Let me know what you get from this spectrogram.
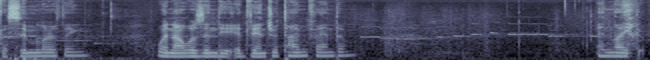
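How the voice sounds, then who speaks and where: A woman streamer chatting casually as she games, in a halting, rambling way, with music behind her. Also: on the low side, dark tone. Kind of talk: casual livestream chat while gaming.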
